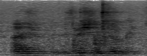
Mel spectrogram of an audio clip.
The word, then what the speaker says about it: Zwischenzug: Zwischenzug. That's the correct pronunciation, isn't it?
